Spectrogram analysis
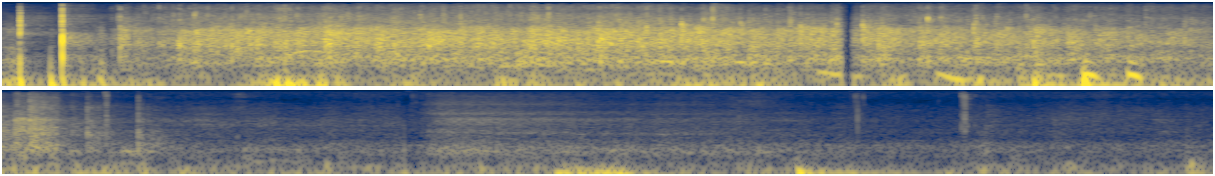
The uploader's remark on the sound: Audio from a talk I gave at the end of March here in Boulder at an event called “The Truthteller Tour,”. This is the first public talk I’ve given since The Book of SHE came out.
